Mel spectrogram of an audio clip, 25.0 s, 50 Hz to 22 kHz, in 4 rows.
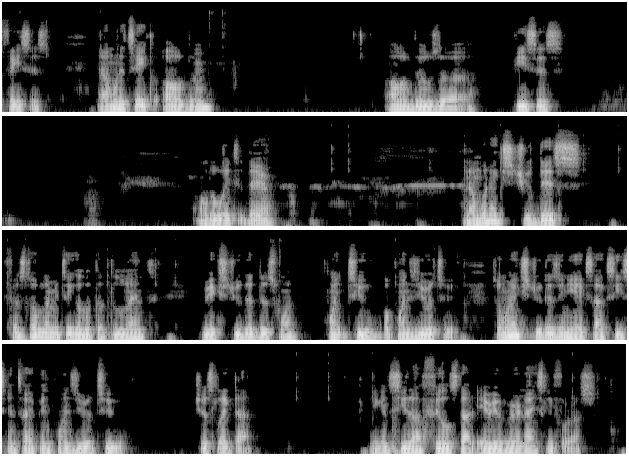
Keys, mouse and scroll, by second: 0.2 scroll down 1, 0.5 middle click, 1.0 scroll down 1, 1.3-2.4 shift+middle drag, 2.4 right click, 3.2 l, 8.8 middle click, 9.3 z, 9.9 middle click, 10.2 z, 10.4-10.8 scroll up 2, 10.8 shift+middle click, 11.7-15.5 middle drag, 15.5 right click, 16.4 ctrl+z, 16.8 shift+middle click, 18.2 e, 20.8 Return, 21.4 Tab, 21.8 scroll down 1, 22.0 middle click, 22.4 scroll up 1, 22.8 shift+middle click, 23.4-24.6 middle drag, 24.2 scroll down 1, 24.6 a.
